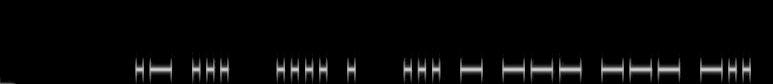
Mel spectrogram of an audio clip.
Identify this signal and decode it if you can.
Morse code, heard as a keyed tone, about 17 wpm, 700 Hz. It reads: AS HE STOOD
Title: Sentences from Top 1600 Words 17wpm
